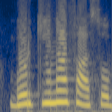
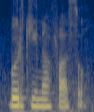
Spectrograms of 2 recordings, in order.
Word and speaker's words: Burkina Faso: If you see Mali ke just niche you have the Burkina Faso border.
